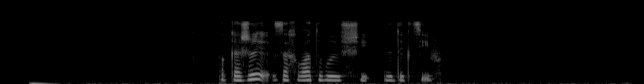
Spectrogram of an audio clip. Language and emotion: Russian, neutral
